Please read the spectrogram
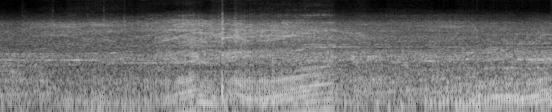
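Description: Traffic: bus engines running while motor scooters accelerate past, once around three seconds in and again near the end, with one sharp click about three seconds in.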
